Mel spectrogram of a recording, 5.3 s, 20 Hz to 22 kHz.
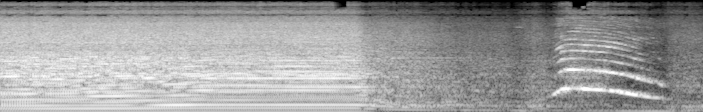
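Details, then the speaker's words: Fuel-injected big-block 1970 Nova on the dyno after the vacuum leak was fixed: a full-throttle pull with a steady, clean rising note, then shut-off and wind-down, making about 442 hp. It goes lean above about 6400 rpm with the injectors at 100% duty. "okay sounds a lot better today that vacuum leak was messing it up"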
